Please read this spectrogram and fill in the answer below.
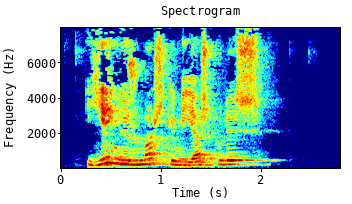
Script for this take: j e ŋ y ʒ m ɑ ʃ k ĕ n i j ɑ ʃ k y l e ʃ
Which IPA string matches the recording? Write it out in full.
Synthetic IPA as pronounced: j e ŋ y ʒ m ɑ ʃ k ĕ m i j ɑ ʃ k y l e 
